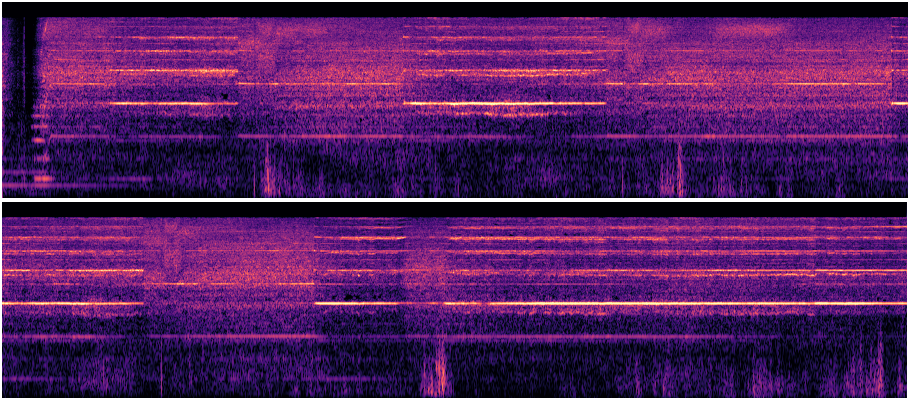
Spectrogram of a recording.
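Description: Hand-held plunge router running at full speed, a steady high whine over a hiss, as its cutter routes a joint through a kitchen worktop guided by a worktop jig. The whine shifts slightly as the cutter takes load, with a few knocks along the way.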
